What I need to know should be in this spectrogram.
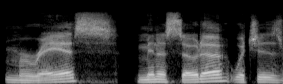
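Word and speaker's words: Marais: I am in Grand, I believe it's pronounced Marias, Minnesota, which is right on Lake Superior.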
